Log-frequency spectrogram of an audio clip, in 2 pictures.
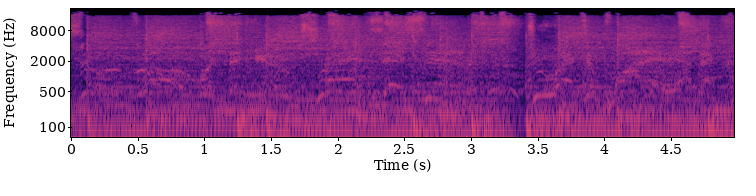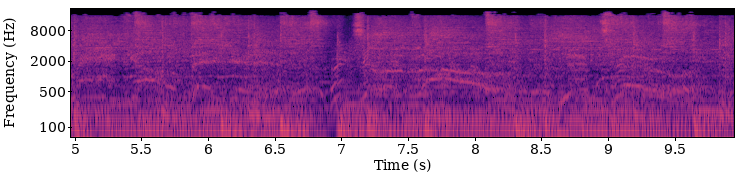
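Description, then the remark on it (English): Loud, dense hard rock plays continuously, with distorted guitars, pounding drums and harsh screamed vocals filling the mix, broken only by two brief dips in the wall of sound. “You want balls-to-the-wall hard rock, complete with screamed vocals?”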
